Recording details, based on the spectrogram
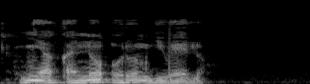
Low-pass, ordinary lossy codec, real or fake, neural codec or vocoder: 10.8 kHz; MP3, 32 kbps; real; none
